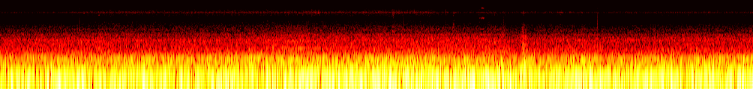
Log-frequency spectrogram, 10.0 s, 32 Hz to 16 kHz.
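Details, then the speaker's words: 1973 VW T2 camper under light acceleration after carburettor removed and blocked jets cleared for fuel starvation: steady even low engine drone, no stumble or misfire, pulling and sounding better than the earlier misfire-like running. "Well, it's definitely pulling better, and it's sounding better."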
